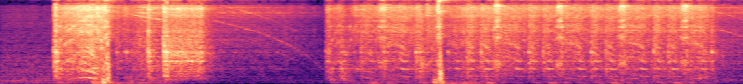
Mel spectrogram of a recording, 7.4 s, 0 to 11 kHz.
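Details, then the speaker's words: 1997 Mitsubishi Eclipse GSX cranking with fuel unplugged during compression test: two stretches of steady starter whirr and compression chuffing, second about four seconds, never catching. "Oh. Should probably unplug the so it's not getting fuel. Crank it a couple times, get the fuel out of there if there is any."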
